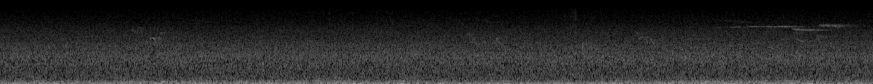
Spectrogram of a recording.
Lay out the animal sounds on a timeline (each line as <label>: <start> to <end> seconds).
Black-throated Green Warbler (Setophaga virens): 7.2 to 8.6 seconds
